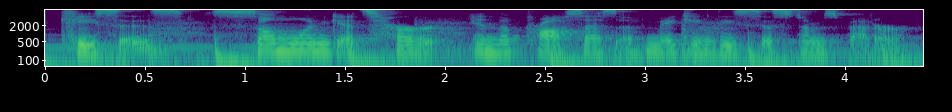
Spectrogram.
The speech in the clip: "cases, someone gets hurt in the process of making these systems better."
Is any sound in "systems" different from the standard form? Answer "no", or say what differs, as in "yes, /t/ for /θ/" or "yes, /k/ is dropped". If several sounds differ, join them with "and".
no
